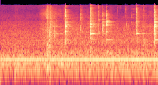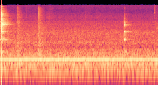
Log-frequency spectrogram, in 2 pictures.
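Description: A metal spoon scrapes and clinks against a ceramic pot.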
